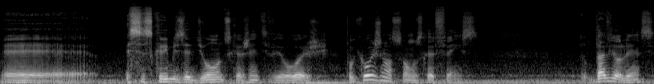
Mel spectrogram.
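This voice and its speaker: A man with a fairly low pitch speaks at a fairly slow pace, leaving long, frequent pauses. Audible room echo and noticeable background noise fill the recording. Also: lively intonation. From Brazil, Sorocaba. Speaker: businessman. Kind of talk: interview.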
